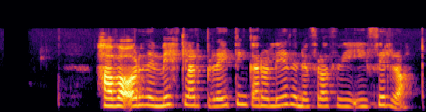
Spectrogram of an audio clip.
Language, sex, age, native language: Icelandic, female, 14, Icelandic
